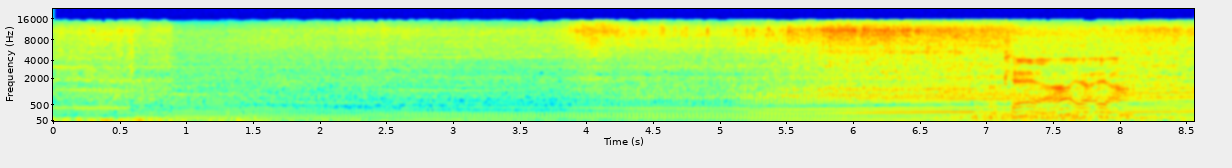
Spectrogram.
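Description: A motorcycle engine hums close by, easing off and then revving up as it speeds away.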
